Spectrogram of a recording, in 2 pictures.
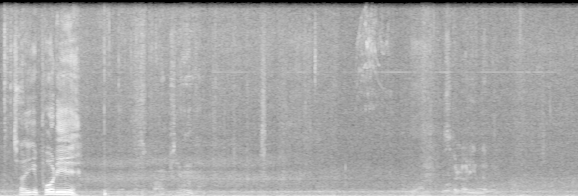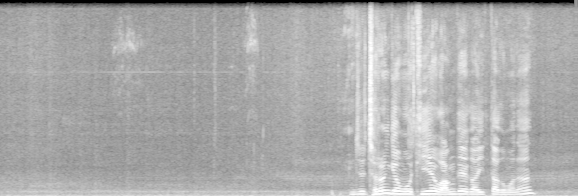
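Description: Wooden frames knock against a hive box.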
